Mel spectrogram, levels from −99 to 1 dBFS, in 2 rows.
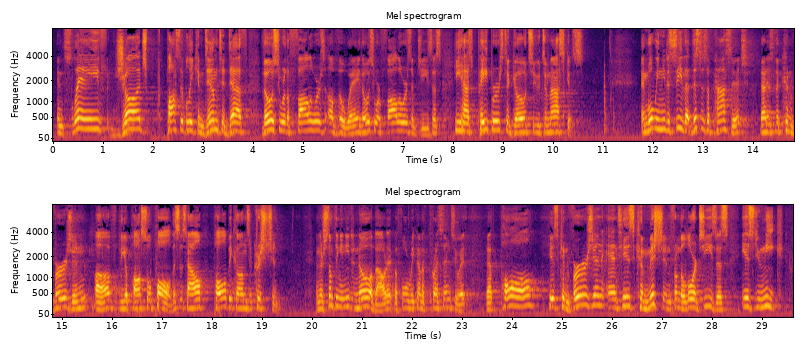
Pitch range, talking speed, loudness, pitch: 150-195 Hz, 165 wpm, -16 LUFS, 175 Hz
